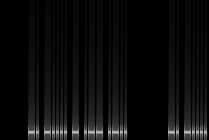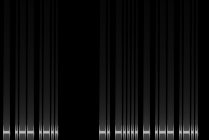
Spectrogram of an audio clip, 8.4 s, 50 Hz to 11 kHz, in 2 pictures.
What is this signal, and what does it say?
Morse code, heard as a keyed tone, about 30 wpm, 700 Hz. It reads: N6TWL N6TWL N6TWL
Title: USA Call Signs - 5 Characters - Repeated 3x - 30wpm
